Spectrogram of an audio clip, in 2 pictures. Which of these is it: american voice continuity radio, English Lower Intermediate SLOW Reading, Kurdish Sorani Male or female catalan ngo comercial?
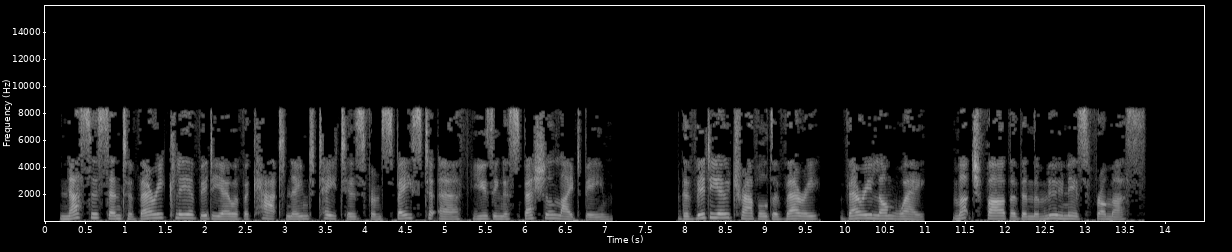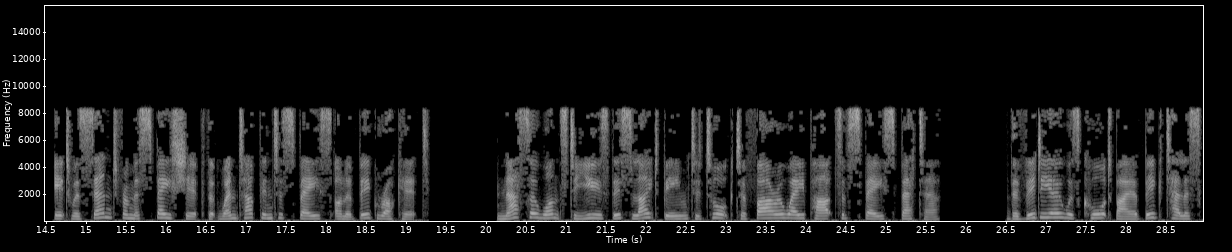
English Lower Intermediate SLOW Reading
